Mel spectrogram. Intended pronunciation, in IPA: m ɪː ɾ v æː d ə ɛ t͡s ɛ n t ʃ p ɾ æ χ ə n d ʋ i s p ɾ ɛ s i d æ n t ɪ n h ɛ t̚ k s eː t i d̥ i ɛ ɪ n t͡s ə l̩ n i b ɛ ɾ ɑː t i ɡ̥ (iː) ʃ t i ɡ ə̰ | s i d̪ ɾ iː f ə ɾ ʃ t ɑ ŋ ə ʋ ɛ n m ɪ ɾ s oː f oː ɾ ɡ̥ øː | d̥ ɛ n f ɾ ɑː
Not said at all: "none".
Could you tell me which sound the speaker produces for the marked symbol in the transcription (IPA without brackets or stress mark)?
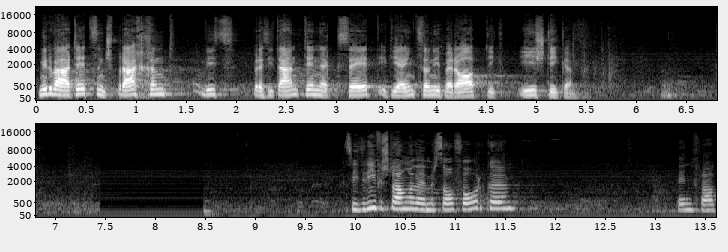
iː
